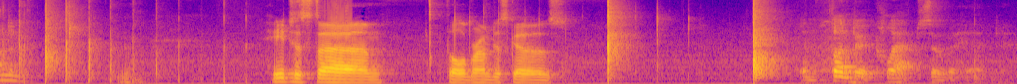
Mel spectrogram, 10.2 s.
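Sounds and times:
hands clapping in applause: 0:00.0 - 0:02.6, 0:04.6 - 0:07.9
speech: 0:00.1 - 0:00.4, 0:02.7 - 0:03.9, 0:04.5 - 0:05.7, 0:08.0 - 0:09.9.

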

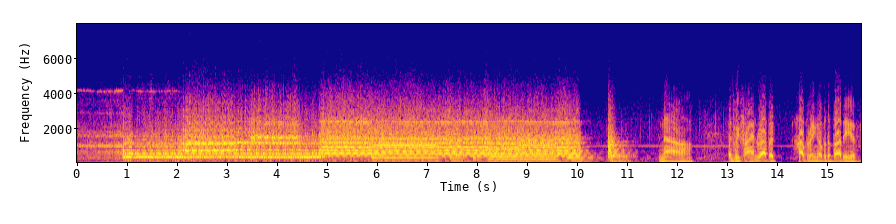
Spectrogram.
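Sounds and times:
bell ringing: 0:00.0 - 0:11.7
speech: 0:13.4 - 0:15.6.

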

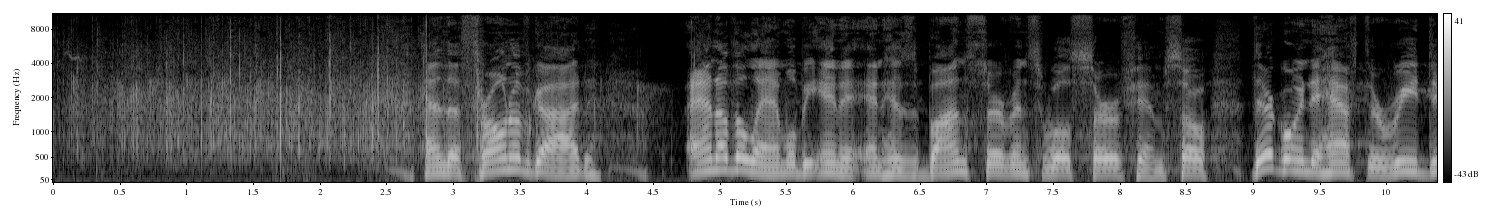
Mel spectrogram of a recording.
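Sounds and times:
audience applauding: 0:00.0 - 0:04.6
speech: 0:02.8 - 0:04.2, 0:04.8 - 0:10.3.

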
